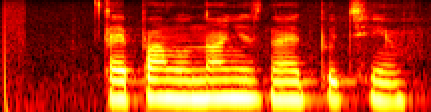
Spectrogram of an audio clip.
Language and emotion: Russian, neutral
